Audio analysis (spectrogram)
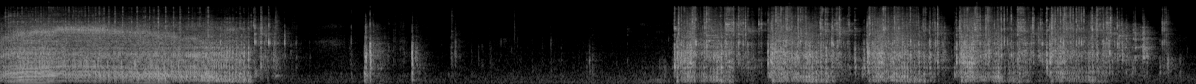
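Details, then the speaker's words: Homelite two-stroke chainsaw/weed trimmer, started with choke on after about six pulls: revs in uneven bursts, cuts out and surges back with gaps, won't hold steady; poor running, needs carburetor adjustment. "pull it about six times the choke on [ __ ] fires up it's not around the grass it definitely needs to be adjusted but let me uh let me fire it up let me see the best place to set my camera"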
